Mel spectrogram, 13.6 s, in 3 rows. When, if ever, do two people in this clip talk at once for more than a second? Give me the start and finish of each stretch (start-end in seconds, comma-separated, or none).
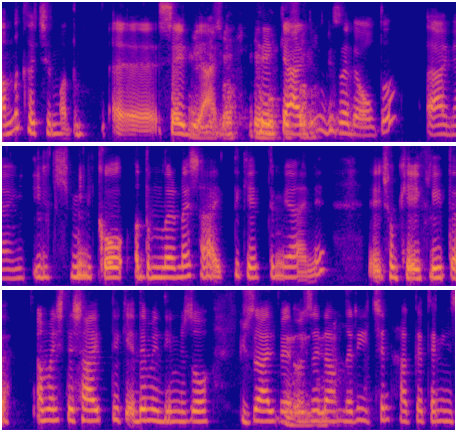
1.8-3.2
